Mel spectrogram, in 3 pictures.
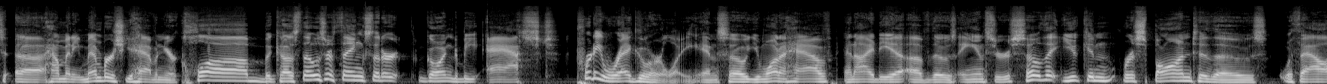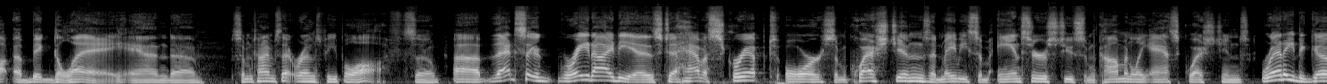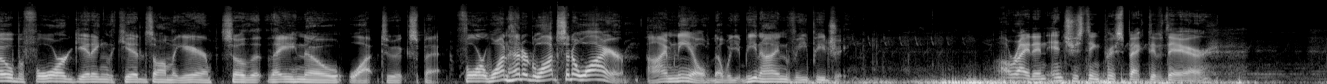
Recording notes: On this episode, we’re back outside. As the weather breaks, 50 MPH winds came through this part of Missouri.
